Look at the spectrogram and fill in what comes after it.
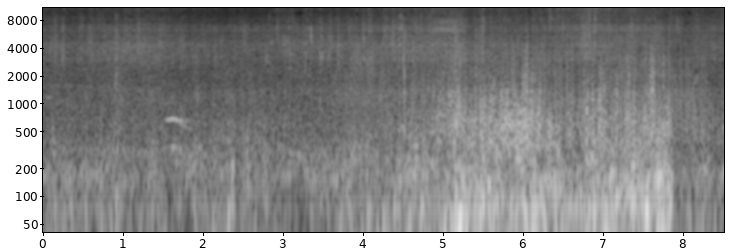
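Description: Heavy rain pouring steadily. About halfway through it swells into a louder rush with a deep rumble, then drops back sharply near the end.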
